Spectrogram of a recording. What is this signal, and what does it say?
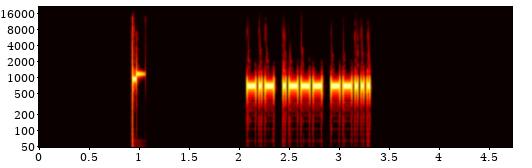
Morse code, heard as a keyed tone, about 40 wpm, 700 Hz. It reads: KJ7
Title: USA Call Sign Prefixes - 40wpm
